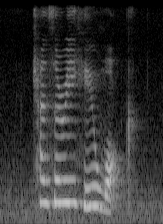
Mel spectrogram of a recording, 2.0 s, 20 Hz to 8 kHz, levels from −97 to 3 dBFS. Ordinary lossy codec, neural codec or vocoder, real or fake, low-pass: none; none; real; 7.2 kHz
